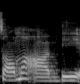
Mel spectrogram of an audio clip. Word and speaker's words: Salma Abdi: You did pronounce my name right. My name is Salma Abdi, and I'm a senior at Century High School in Rochester, Minnesota.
